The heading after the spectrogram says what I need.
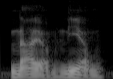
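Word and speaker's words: Niamh: Niam. With the H at the end.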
